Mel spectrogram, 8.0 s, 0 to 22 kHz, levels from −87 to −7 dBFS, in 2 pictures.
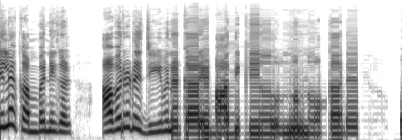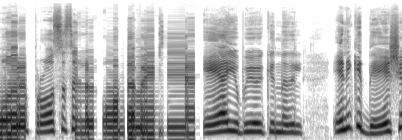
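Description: Speech with robotic sound from repeated short buffers after "കമ്പനികൾ അവരുടെ" (1.72–4.28 s) and again at 4.78–6.02 s: a 188 Hz metallic buzz, likely from looping roughly 5.3 ms buffers, showing as identical repeating waveform cycles and rigid evenly spaced spectrogram harmonics.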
